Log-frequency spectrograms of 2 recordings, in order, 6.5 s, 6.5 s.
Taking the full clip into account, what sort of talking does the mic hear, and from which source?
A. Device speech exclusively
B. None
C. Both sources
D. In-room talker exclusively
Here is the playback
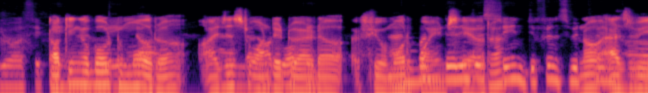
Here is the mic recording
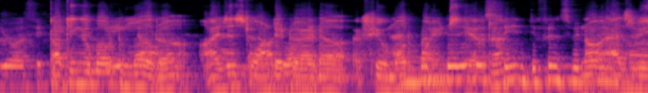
A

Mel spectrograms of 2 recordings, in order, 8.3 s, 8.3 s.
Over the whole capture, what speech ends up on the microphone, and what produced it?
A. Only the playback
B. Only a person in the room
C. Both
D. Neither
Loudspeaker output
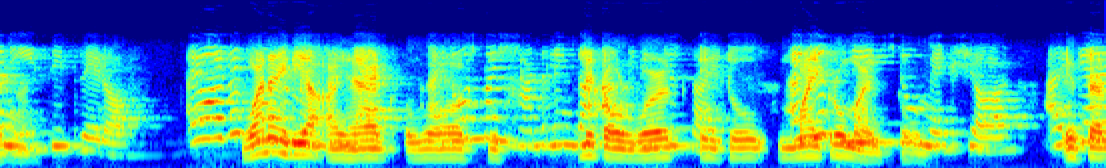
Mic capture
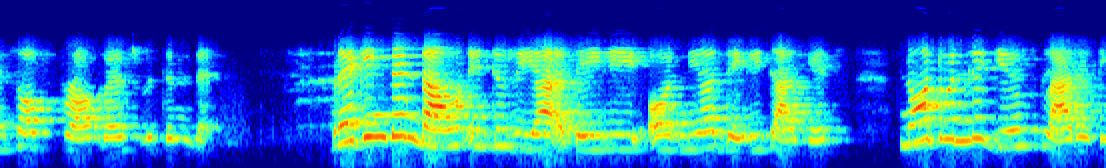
B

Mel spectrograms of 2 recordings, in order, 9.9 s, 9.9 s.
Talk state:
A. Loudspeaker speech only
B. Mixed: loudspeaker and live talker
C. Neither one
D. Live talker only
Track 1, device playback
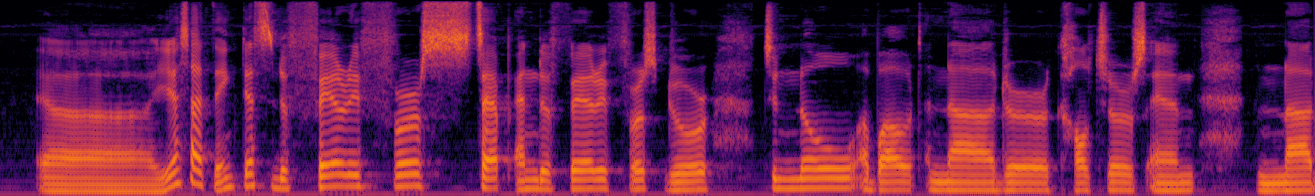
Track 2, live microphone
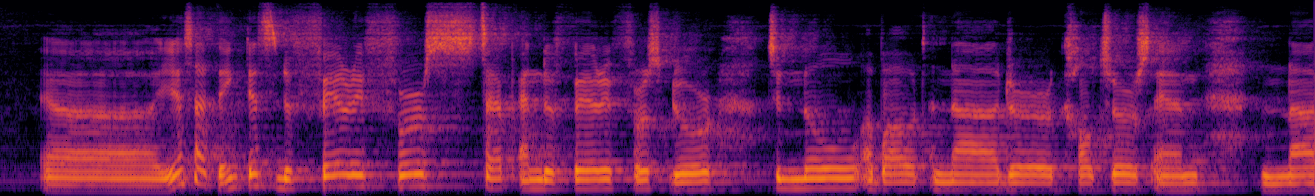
A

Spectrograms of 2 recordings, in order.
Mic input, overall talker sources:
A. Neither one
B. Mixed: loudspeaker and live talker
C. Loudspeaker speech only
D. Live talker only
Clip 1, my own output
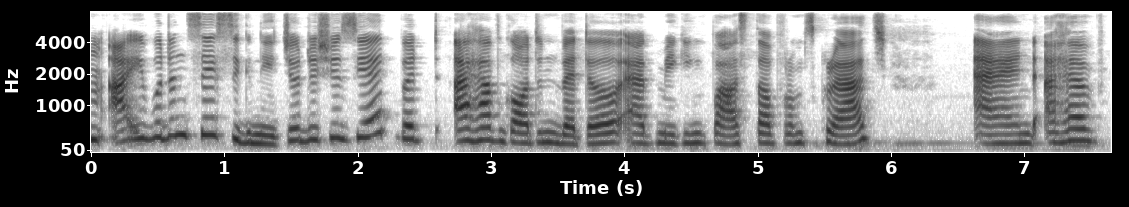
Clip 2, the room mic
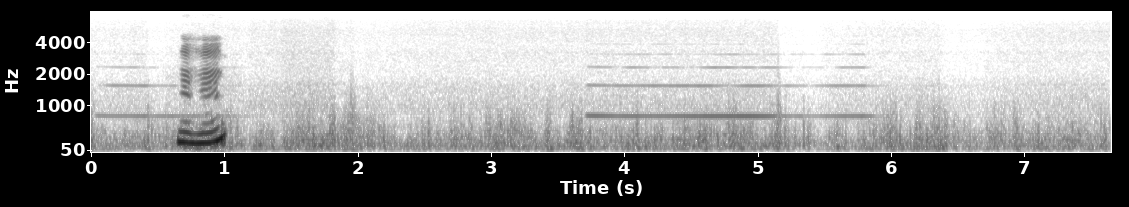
D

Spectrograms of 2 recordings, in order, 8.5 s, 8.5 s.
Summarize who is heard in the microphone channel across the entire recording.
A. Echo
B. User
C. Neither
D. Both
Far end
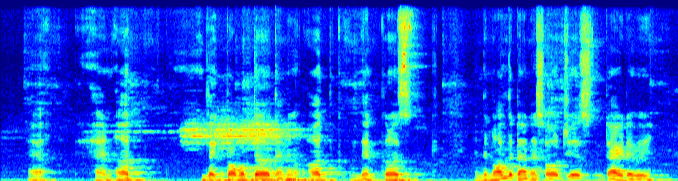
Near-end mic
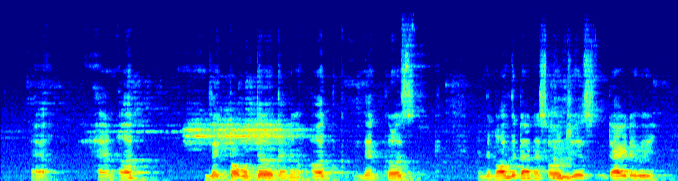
D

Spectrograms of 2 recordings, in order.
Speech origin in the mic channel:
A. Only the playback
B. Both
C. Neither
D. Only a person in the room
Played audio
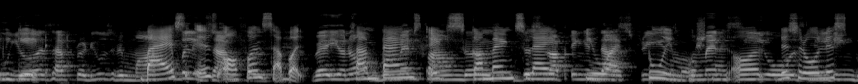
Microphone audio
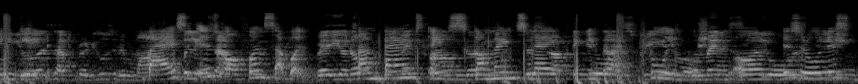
A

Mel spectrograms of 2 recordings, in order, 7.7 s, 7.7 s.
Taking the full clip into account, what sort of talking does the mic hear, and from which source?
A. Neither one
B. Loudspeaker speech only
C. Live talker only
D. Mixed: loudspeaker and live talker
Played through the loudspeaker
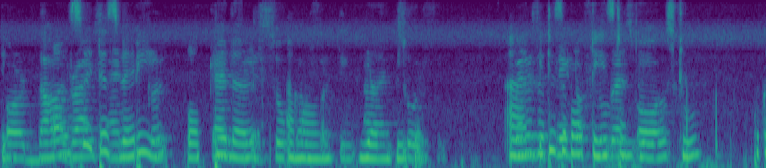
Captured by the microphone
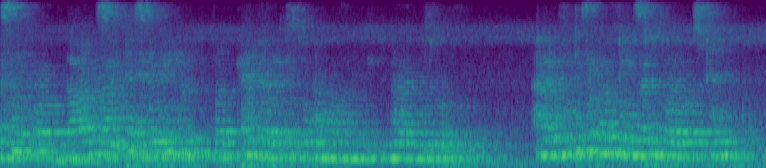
B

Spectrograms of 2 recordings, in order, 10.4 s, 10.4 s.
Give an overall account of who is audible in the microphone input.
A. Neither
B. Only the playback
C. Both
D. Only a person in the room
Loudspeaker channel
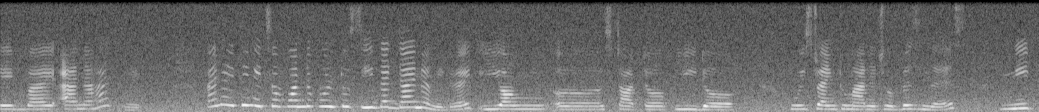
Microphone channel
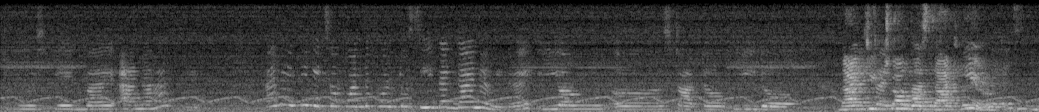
C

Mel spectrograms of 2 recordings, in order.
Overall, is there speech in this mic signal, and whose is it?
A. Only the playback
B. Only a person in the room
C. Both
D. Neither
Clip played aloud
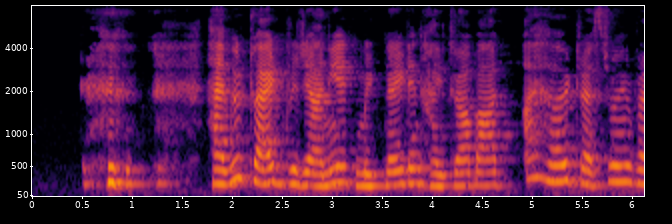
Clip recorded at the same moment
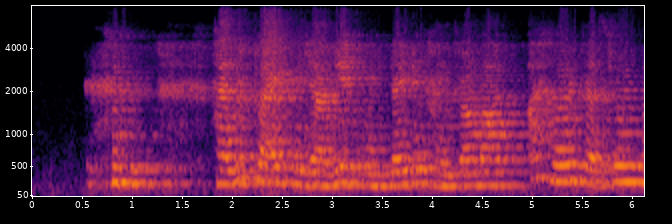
A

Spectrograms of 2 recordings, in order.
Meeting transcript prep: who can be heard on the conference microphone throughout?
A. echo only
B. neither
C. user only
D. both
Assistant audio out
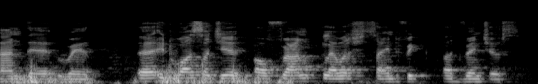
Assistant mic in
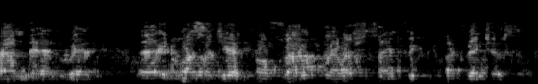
A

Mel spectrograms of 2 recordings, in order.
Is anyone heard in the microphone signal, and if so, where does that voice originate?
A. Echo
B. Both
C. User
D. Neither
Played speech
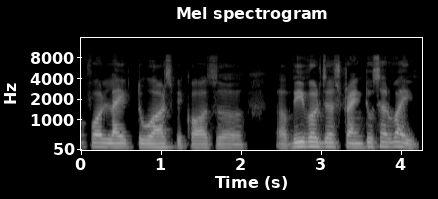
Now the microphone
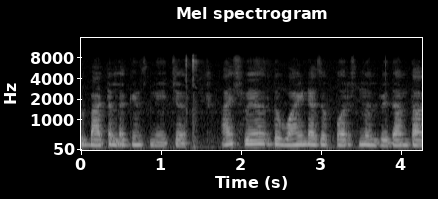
C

